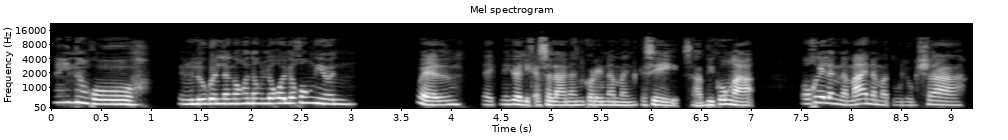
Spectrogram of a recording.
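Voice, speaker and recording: A woman's voice: medium pitch, moderate pace, dark tone, no room sound, studio quality, close to an everyday voice. An actress playing an affectionate, easily hurt young girlfriend in a radio drama, with a Filipino accent and a playful, coaxing delivery. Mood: sulky.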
